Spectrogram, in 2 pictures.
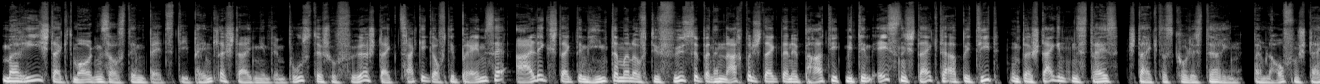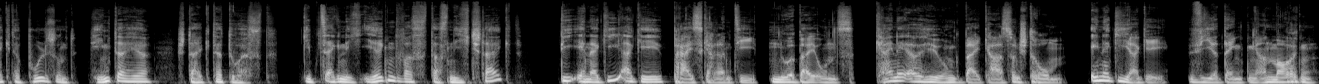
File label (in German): Spot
